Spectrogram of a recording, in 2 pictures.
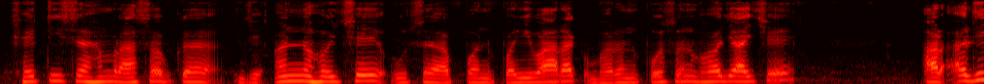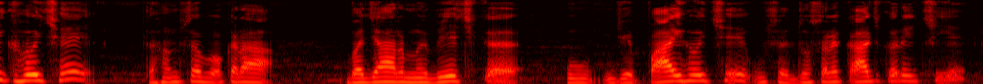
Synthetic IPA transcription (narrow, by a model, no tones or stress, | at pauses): t͡ʃʰeʈisə̃ɦəmɾasəbʱked͡ʒeʔənːəɦojt͡ʃʰɛusə̃əpənpəɾiʋaɾəkbʱəɾənposənbʱɔd͡ʒajt͡ʃʰɛ | ɔːɾə̰d̪ʱikɦojt͡ʃʰɛ | t̪ɔɦəmsəbokɾa̰ | bəd͡ʒaɾmebet͡ʃkḛ | ud͡ʒepajɦojt͡ʃʰɛṵsə̃d̪osɾkad͡ʒkəɾɛt͡ʃʰijɛ̰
